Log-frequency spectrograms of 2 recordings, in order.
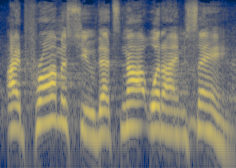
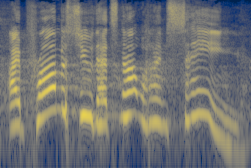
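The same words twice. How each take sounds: First: Said in the usual way. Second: Laughing promise. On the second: Real, not acted. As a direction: promise laughing, a bit higher.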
